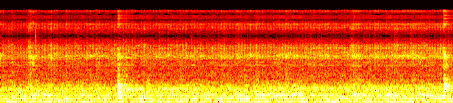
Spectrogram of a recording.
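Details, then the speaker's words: Bicycle rear derailleur with high-limit screw set well, chain on small rear cog during build; soft, even whir of steel chain meshing with only a faint occasional tick; normal chain meshing. "what we have here is I would call the Ambient sound of the chain the steel chain meshing on the Cog so let's let's give a listen to this this little symphony here"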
